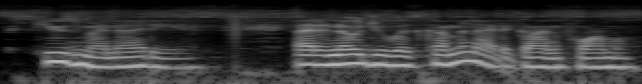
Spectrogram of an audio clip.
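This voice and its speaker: A woman's voice: low voice, brisk, darkish tone, close to an everyday voice. An American actress playing a plucky, wry, slangy female private eye in a 1940s radio detective drama. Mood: coaxing. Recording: vintage 1940s radio recording, music behind.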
